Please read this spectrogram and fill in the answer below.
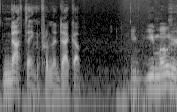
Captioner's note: cockpit Room Tone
